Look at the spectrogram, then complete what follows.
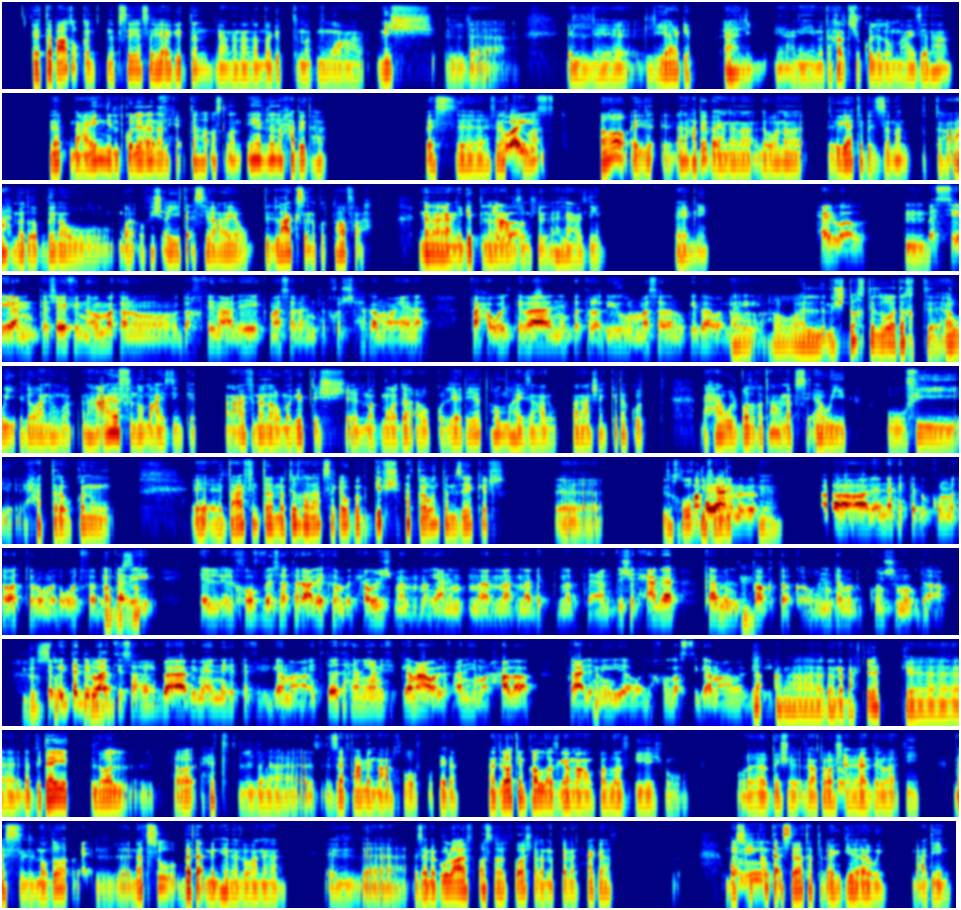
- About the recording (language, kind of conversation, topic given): Arabic, podcast, إزاي بتتعامل مع الخوف من التغيير؟
- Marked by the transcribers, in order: tapping; unintelligible speech; unintelligible speech; other background noise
